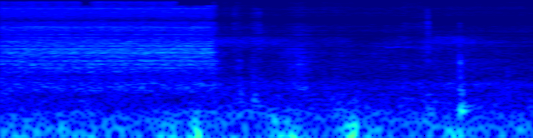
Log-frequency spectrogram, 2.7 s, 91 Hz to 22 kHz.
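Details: 2000 Chrysler Grand Voyager: a steady hiss that changes when covered by hand, refrigerant escaping where the AC line behind the high-pressure switch rubbed through on the firewall, which is why the AC didn't work; the line needs replacing.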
